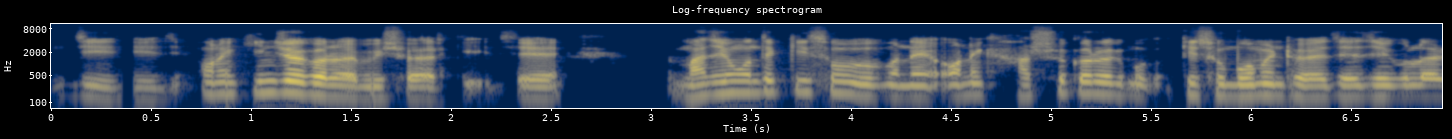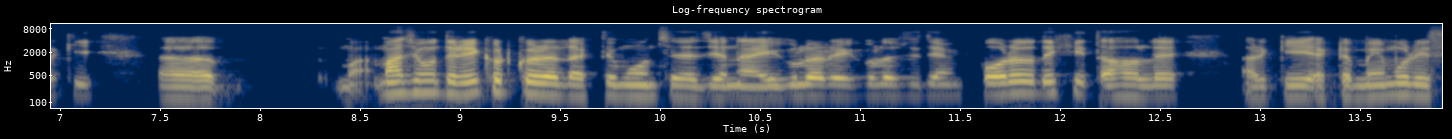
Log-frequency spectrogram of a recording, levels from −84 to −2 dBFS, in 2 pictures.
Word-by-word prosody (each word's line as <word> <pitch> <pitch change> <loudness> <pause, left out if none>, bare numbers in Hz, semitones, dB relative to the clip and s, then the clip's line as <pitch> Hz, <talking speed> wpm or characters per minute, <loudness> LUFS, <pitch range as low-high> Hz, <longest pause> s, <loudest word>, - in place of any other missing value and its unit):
জি, 140 - -2 0.2
জি, - - -10
জি। - - -19 0.2
অনেক 165 0 -2
এনজয় 180 -1 +7
করার 140 -2 +5
বিষয় 130 - -1
আরকি। - - -15 0.2
যে - - -2 0.8
মাঝে 150 +5 +3
মধ্যে 180 +1 0
কিছু 185 0 -3 0.3
মানে 135 0 +1 0.2
অনেক 155 - -3
হাস্যকর 160 +3 -1 0.3
কিছু 155 - +1
মোমেন্ট 150 +1 0
হয়েছে 135 +1 0
যেগুলো 140 0 -2
আরকি 140 - -10 0.4
আ - - 0 0.9
মা - - -7
মাঝেমধ্যে 175 0 +4
রেকর্ড 175 - +4
করে 165 -2 +8
রাখতে 145 +1 -2
মন 140 0 -2
চাই 135 - -2
যে 135 - +2
না 130 - +4
এগুলো 145 +2 -3
আর 145 - -4
এগুলো 145 +1 -5
যদি 145 - -10
আমি 145 - -20
পরেও 165 +3 +5
দেখি 170 0 +1
তাহলে 140 0 0 0.4
আরকি 135 - -4
একটা - - -4
মেমোরিস 145 0 -2
145 Hz, 175 wpm, -23 LUFS, 140-170 Hz, 0.9 s, করে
